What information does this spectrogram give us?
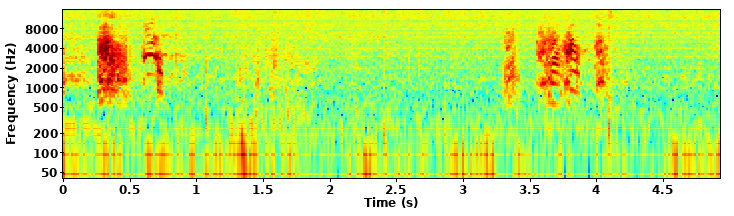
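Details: Geese in a flock on Værøy, Norway: a few honks near the start, then a quieter stretch, then another short cluster of nasal calls, with low background rumble throughout.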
